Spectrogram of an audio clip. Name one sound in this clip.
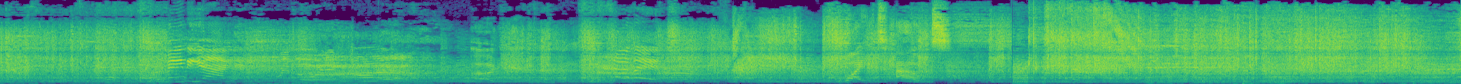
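Game spell effects whoosh and clash in a busy battle.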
